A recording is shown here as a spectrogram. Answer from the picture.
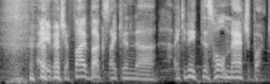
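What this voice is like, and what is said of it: Comic impression of another person. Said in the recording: “impression is shockingly similar to your Eric Paul impression.”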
